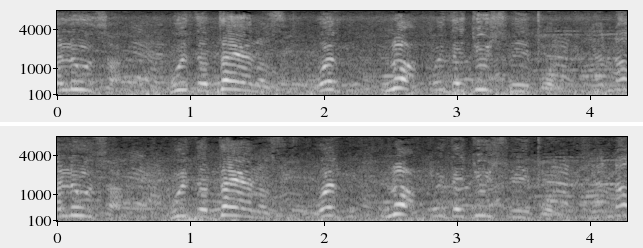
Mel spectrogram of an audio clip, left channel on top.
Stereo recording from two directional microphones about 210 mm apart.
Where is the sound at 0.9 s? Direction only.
15° left (ahead or behind).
